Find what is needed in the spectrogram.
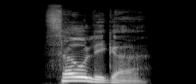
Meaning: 1. comparative degree of soulig 2. inflection of soulig: strong/mixed nominative masculine singular 3. inflection of soulig: strong genitive/dative feminine singular
- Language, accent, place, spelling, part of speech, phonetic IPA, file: German, Germany, Berlin, souliger, adjective, [ˈsəʊlɪɡɐ], De-souliger.ogg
